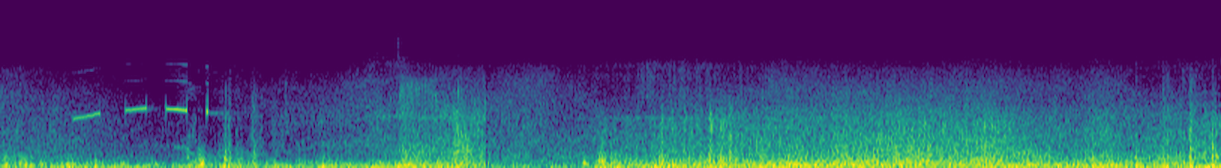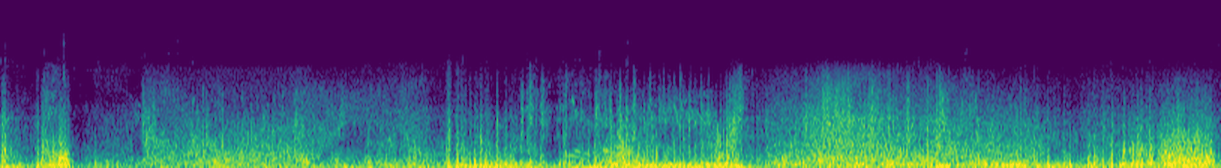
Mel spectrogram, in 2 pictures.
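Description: Wind rushing steadily over the microphone of a paraglider pilot's harness-mounted camera in flight. There is a brief faint rising tone about two seconds in, and a sharp knock a little past the middle.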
